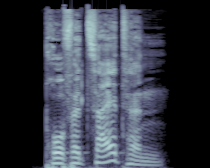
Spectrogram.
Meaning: inflection of prophezeien: 1. first/third-person plural preterite 2. first/third-person plural subjunctive II
- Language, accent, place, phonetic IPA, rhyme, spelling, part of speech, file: German, Germany, Berlin, [pʁofeˈt͡saɪ̯tn̩], -aɪ̯tn̩, prophezeiten, adjective / verb, De-prophezeiten.ogg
